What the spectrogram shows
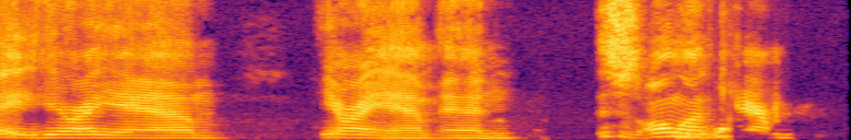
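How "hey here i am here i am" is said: acted, slow, drawn-out, teasing, goading tone. Retelling how a man taunted someone from the parking lot: imitating someone taunting. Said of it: "he's taunting him".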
